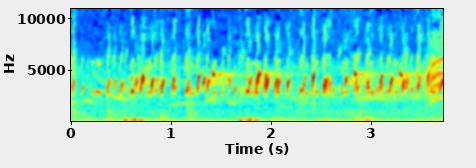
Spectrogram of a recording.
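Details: Goldfinch song to encourage songbirds to sing: a rapid, tinkling sequence of bright chirps and short trills delivered in quick bursts, with a soft low thump now and then.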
